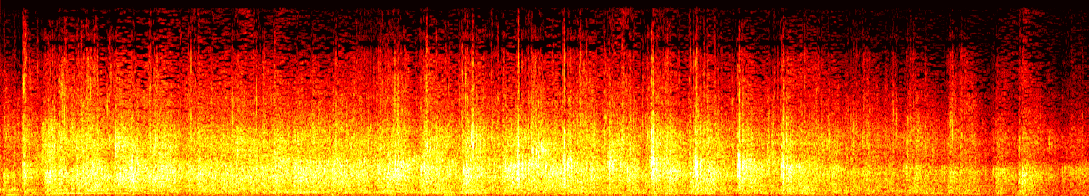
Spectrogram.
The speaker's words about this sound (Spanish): Dele palmas fuerte al rey.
